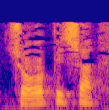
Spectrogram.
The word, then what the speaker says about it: Ćopića: Za mene neko, neke velike razlike između Ćopića, Ćopića, pravi akcent bi bio Ćopića, i Šekspira nema.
